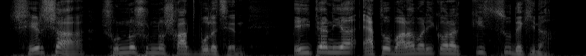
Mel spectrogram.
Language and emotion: Bengali, neutral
